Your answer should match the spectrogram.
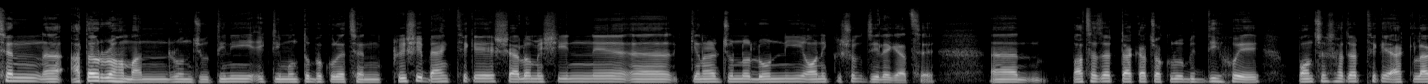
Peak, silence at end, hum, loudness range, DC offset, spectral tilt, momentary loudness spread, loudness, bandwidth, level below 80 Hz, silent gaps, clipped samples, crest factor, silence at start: -6 dBFS; 0 s; none; 4 LU; under 0.1%; -6.5 dB/octave; 6 LU; -25 LUFS; 14.5 kHz; -68 dBFS; none; under 0.1%; 18 dB; 0 s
